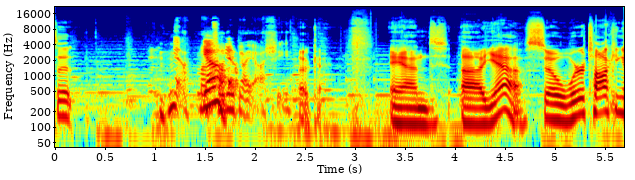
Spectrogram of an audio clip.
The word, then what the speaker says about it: Matsuribayashi: Is that how you pronounce it? Yeah, Matsuribayashi.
